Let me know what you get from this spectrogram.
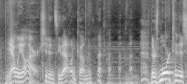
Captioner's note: chuckles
